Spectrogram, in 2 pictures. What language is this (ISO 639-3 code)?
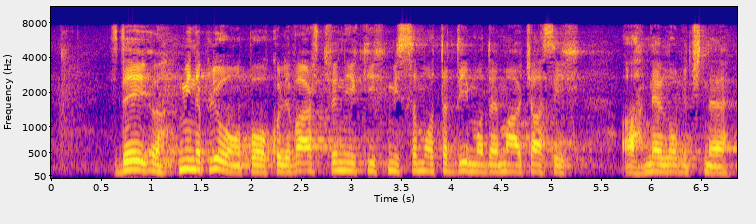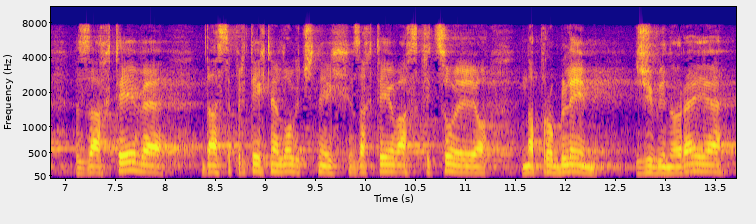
slv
